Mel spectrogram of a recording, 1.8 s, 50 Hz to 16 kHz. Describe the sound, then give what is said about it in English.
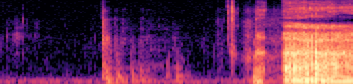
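A few faint wet clicks and small sounds, then a loud, sustained airy slurp as someone sips water, with no talking. “Okay, but before we get there, we're going to do a sip of this fine, high-quality H2O.”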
